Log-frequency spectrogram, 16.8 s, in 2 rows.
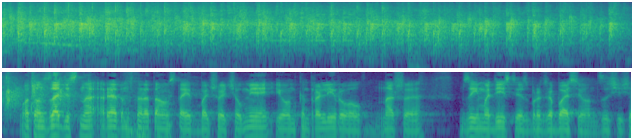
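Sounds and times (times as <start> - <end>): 
audience applause: 0.0 - 9.4
speech: 8.7 - 16.7.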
